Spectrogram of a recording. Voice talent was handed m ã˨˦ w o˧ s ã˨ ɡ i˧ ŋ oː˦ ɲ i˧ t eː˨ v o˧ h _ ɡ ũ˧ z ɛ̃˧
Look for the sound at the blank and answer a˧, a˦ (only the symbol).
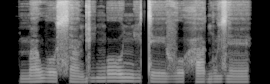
a˧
